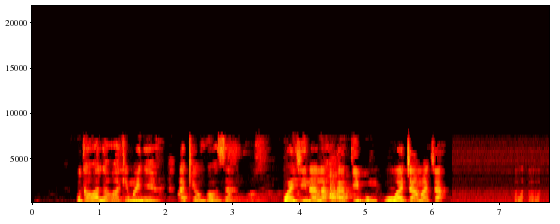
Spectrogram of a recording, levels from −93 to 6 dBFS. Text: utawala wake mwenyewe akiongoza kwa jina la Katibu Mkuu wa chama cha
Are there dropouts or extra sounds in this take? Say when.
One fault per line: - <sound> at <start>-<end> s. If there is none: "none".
- laugh at 7.2-7.6 s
